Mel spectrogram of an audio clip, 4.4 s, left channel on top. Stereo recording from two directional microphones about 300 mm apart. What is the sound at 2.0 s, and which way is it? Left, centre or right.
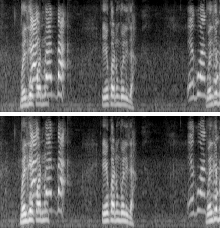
Speech, centre.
